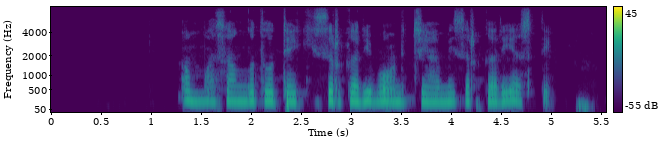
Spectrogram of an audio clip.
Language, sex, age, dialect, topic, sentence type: Marathi, female, 25-30, Standard Marathi, banking, statement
